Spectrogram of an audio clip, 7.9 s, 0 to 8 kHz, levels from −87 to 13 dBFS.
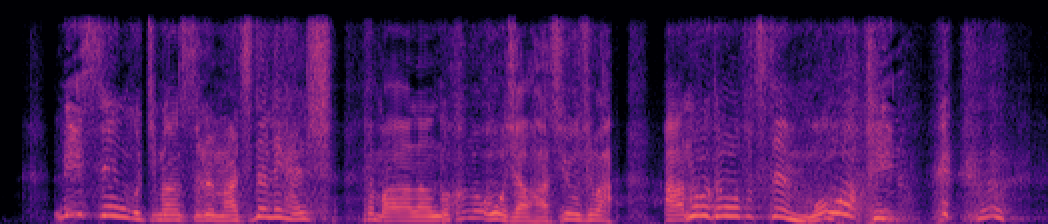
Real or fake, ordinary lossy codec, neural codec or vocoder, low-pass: fake; none; codec, 16 kHz in and 24 kHz out, 0.4 kbps, LongCat-Audio-Codec, two codebook decoder; 7.2 kHz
